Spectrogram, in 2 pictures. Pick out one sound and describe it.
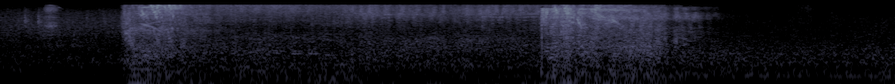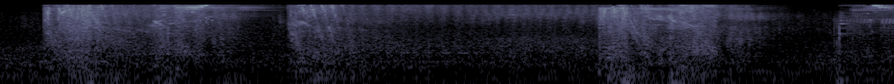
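A loud rushing whoosh sweeps past again and again.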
